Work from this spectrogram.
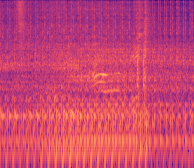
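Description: Even, regular putt at roughly three and a half beats a second with no knock or clatter; this idle is healthy and smooth.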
